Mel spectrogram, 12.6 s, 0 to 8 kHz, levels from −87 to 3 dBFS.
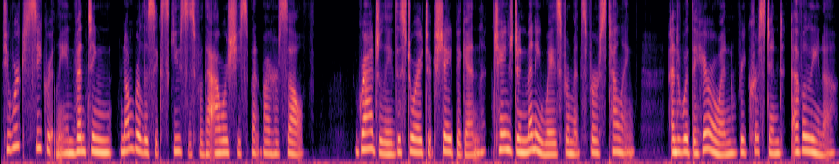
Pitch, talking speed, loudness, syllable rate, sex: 230 Hz, 155 wpm, -17 LUFS, 5.3 syllables/s, female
